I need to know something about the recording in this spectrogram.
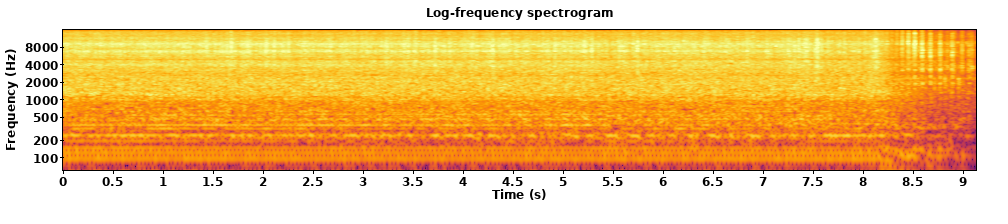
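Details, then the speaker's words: Troy-Bilt Tough Cut 210 self-propelled mower, Briggs & Stratton 6.75, long unused, run in garage: loud, uneven chugging with a shaking rattle before cutting out; owner suspects the vibration is an unbalanced blade, not confirmed. "yeah here you go the vibrating probably is the blade um and it this thing smells like it hasn't run in ages"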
